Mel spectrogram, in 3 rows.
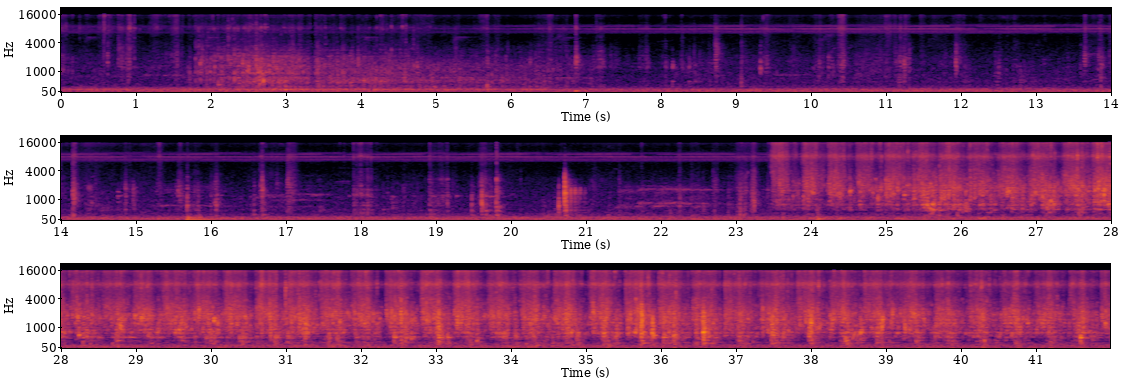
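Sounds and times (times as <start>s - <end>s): liquid pouring into a wok: 1.8s - 6.4s, 23.5s - 41.9s.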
